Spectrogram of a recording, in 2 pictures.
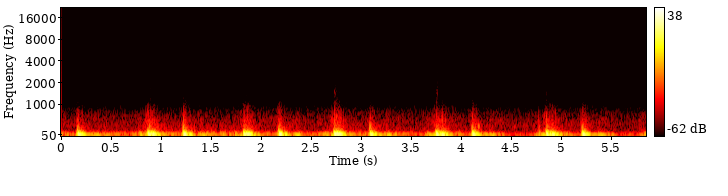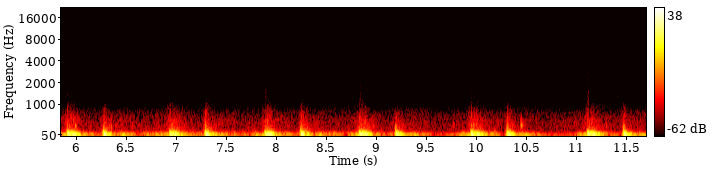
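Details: Male full heart auscultation, recorded partly sitting at a desk and partly lying in bed: steady lub-dub at about 60 beats a minute, clear first and second sounds, quiet pauses; normal heart sounds.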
